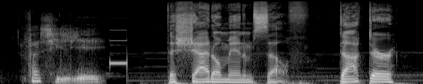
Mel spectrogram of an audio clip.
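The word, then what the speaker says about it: Facilier: Disney movie for reference in French it is said as Doctor fail the shadow man himself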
